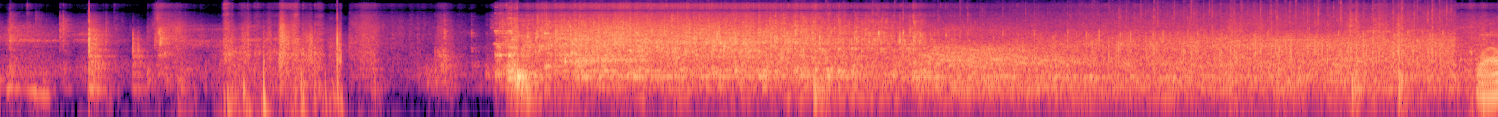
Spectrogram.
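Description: A brand new plumbed-in toilet in an old cottage flushes with a loud rushing surge of water that keeps roaring steadily, preceded by clunks and handling noises.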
